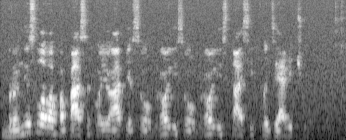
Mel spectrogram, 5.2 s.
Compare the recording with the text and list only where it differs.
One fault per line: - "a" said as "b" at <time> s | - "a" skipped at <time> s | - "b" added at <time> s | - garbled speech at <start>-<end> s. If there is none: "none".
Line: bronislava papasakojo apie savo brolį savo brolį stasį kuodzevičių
none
